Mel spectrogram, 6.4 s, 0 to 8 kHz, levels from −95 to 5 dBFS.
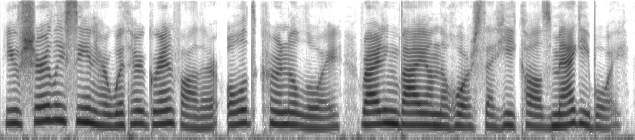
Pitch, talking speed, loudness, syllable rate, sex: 220 Hz, 190 wpm, -17 LUFS, 5.1 syllables/s, female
